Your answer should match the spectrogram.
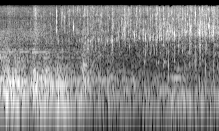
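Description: Water gushes steadily from a leaking, half-opened fire hydrant outside a rehearsal hall, amid rows of tents, with a bucket of dishes and clothes set down to catch the drops; a continuous hissing, splashing pour that holds an even loudness throughout, with no voices.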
